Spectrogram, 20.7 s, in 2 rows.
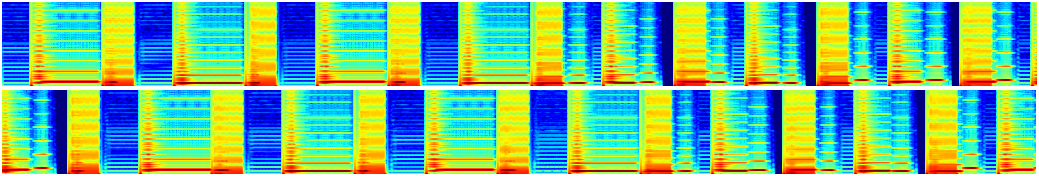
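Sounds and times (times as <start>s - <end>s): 
SID chip stereo music: 0.4s - 1.1s, 1.9s - 2.6s, 3.2s - 10.9s, 11.8s - 12.6s, 13.3s - 14.1s, 14.7s - 20.6s.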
